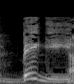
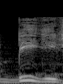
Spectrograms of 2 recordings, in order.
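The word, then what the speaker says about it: Bigi: Not Biggie. – Oh. – Beegee. – Beegee. – Beegee. – That's, okay. – Beegee is a German name that means idealistic, sensitive, and inspirational. Pronounced Beegee.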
